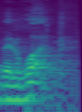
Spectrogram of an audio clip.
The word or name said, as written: belwat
